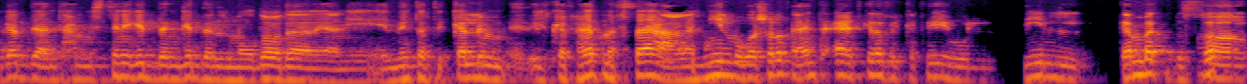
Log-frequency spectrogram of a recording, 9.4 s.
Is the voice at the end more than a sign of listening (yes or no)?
yes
